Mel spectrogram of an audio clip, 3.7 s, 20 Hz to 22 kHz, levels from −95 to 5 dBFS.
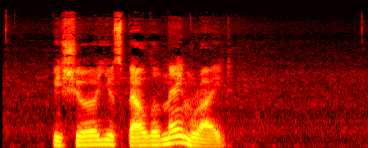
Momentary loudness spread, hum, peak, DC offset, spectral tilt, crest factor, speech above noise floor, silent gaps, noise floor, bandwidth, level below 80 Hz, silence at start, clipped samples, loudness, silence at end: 7 LU; none; -4 dBFS; under 0.1%; -5 dB/octave; 18 dB; 42 dB; none; -61 dBFS; 16 kHz; -58 dBFS; 0.55 s; under 0.1%; -19 LUFS; 1.45 s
